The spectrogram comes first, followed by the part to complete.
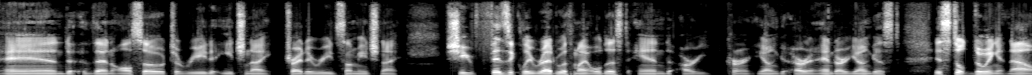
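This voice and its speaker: A man with a fairly low pitch talks at a fairly slow pace with fairly even intonation. The sound is dry and close with no echo, a very clean recording with a silent background. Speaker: social studies teacher. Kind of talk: casual chat.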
